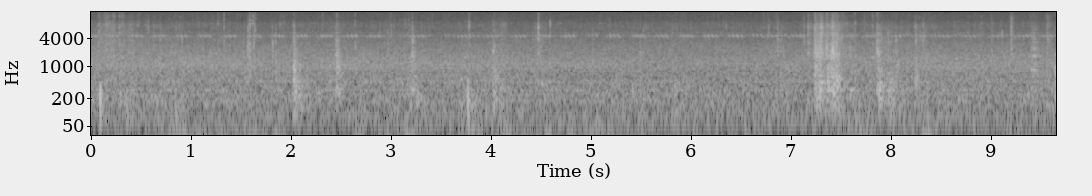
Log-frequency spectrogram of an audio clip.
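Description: Crickets chirping in a steady, fast pulsing trill over a constant background hum. Scattered clicks and a louder metallic rattle about seven seconds in come from the wheeled ambulance stretcher being moved to the ambulance.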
